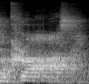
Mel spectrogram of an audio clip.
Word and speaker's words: across: And pronounce it like longer, like up in the air. Use your arm and say across. Don't say across.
